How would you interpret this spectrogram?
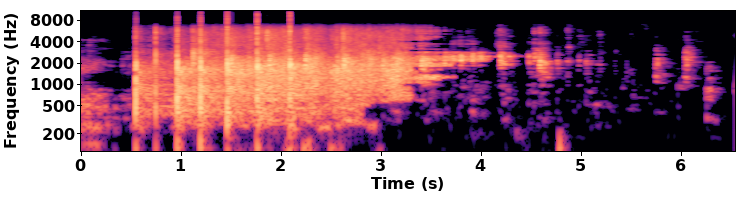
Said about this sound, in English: Thank you. That's awesome. Get a little another hand clap of praise to our Heavenly Father.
